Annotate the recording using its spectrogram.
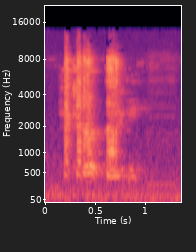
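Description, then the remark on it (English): A phone rings with two short, bright electronic chirps in quick succession for an incoming spam call, fairly loud, over a faint background hum, with no talking. “I've been getting nothing but, uh, spam phone calls coming in here.”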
